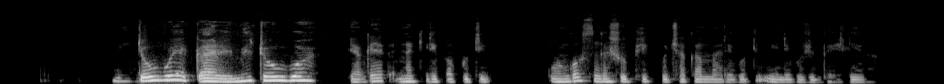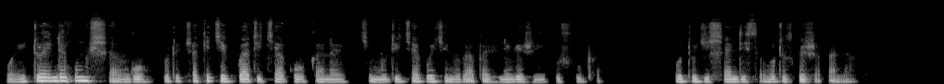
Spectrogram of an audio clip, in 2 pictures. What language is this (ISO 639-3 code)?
ndc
